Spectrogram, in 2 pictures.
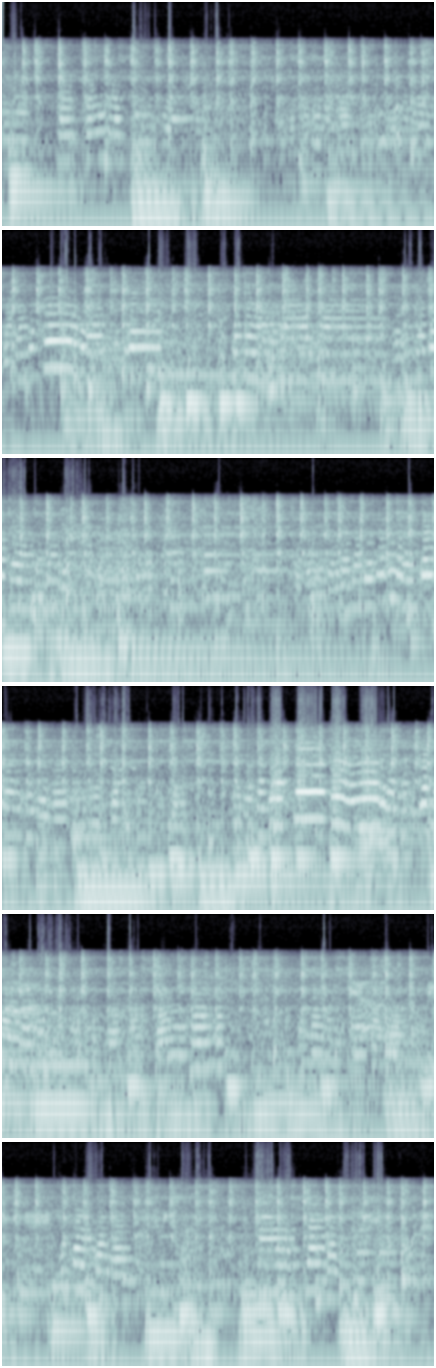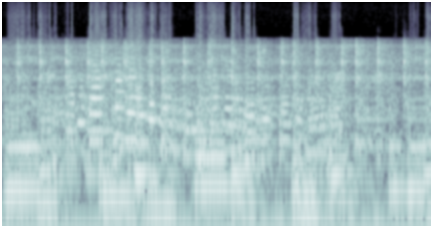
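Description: A live salsa band plays an uptempo tune. The electric bass walks beneath piano and dense, steady Latin percussion, while a trombone plays a winding melody on top.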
